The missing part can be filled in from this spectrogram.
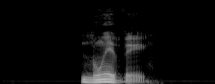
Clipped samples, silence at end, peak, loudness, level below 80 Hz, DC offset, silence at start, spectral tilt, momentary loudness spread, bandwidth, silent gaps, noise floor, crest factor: under 0.1%; 0.65 s; -10 dBFS; -25 LUFS; -58 dBFS; under 0.1%; 0.8 s; -7.5 dB/octave; 14 LU; 14.5 kHz; none; -72 dBFS; 18 dB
